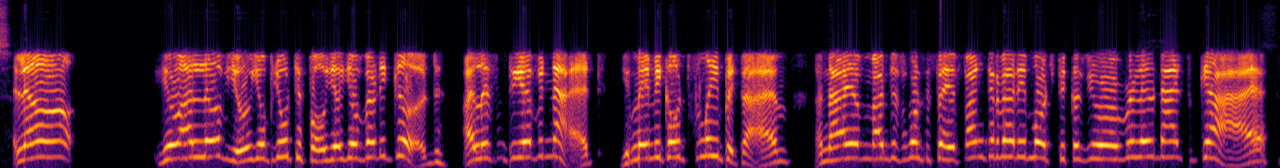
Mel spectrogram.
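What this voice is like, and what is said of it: Put-on Borat character voice. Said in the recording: “you're doing the Borat voice.”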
